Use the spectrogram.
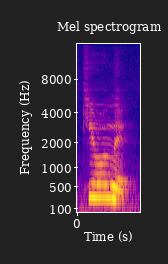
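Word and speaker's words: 켤레: Jadi undonghwa cangkap yang mal itu karena mereka sepasang, bacanya adalah kyole, pasang.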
